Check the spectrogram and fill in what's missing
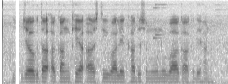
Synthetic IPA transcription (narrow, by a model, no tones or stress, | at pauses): d͡ʒoːɡt̪aːʔəkəŋkʰɪjaːʔaːst̪iːʋaːleːkʰəd̪səmuːnũːʋaːkaːkʰd̪eːɦən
